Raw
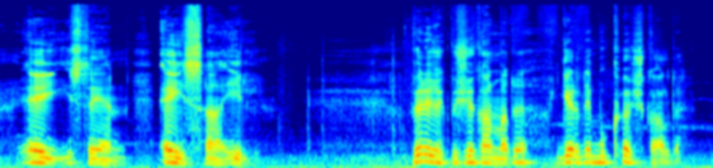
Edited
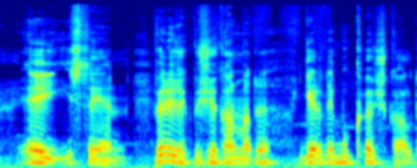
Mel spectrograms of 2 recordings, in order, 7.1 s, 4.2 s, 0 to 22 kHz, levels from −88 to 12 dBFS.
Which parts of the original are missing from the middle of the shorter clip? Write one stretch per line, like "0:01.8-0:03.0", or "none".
0:01.5-0:04.1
